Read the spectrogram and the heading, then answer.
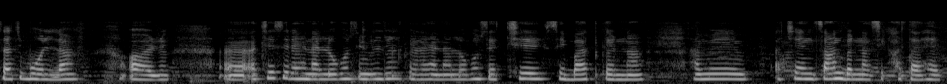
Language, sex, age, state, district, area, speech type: Urdu, female, 18-30, Bihar, Khagaria, rural, spontaneous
